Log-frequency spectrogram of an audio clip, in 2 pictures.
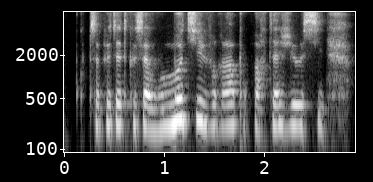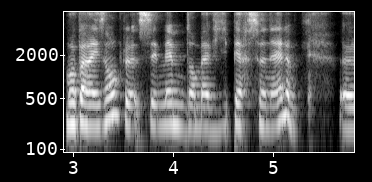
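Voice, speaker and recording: A woman leading an interactive online workshop for teachers, encouraging participants to share, speaking over a video call. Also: mid-range voice. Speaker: teacher trainer leading a webinar.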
